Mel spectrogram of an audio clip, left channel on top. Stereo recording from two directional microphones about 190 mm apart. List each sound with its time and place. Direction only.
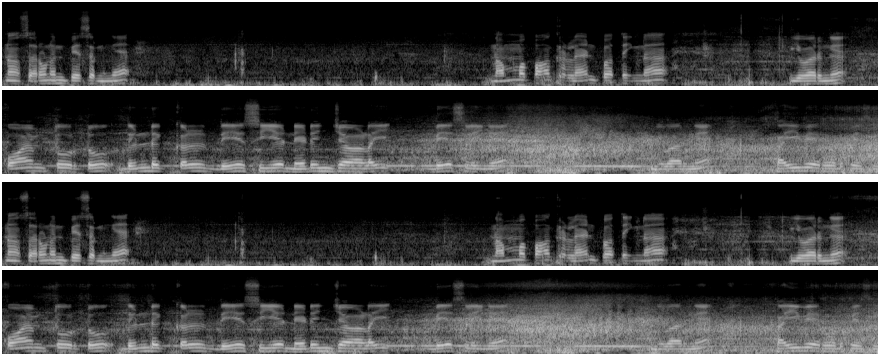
0.0 s speech: centre (ahead or behind)
4.9 s speech: 5° left (ahead or behind)
8.4 s a sound: 50° right (ahead or behind)
8.8 s speech: centre (ahead or behind)
14.5 s vehicle: 25° right (ahead or behind); by 16.5 s 10° right (ahead or behind)
16.5 s speech: centre (ahead or behind)
16.9 s speech: 15° right (ahead or behind)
